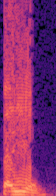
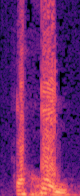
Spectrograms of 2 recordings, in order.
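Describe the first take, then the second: First: The middle consonant is a y sound. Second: The middle consonant is a breathy h sound. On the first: The speaker calls it wrong. "не кайон" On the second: The speaker calls it right. "Кахон, не кайон"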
